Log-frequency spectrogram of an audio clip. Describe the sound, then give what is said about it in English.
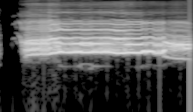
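A loud, sustained, guttural, blood-curdling scream, as a smiling Mr. Mime face morphs into a scream, bursts in abruptly and holds at full intensity, harsh and piercing with a strained, raspy edge, alone with no talking. “Mime face turns from this smile, this eerie, staring smile, and it suddenly morphs into a scream. A guttural, blood-curdling scream.”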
